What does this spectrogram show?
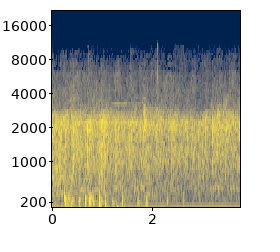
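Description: A crowd bursts into steady, dense applause for the speaker's wife, who is assisting him in a demonstration, many hands clapping at once in a loud continuous wash that holds through the whole stretch without pause, with no voices standing out.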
